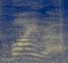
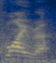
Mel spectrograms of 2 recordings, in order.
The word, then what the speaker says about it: Huayra: It's Huayra. I don't know how to spell it.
